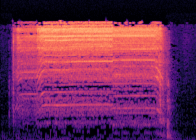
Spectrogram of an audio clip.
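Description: A power drill drives the supplied screws to secure an electrical device into a wall box, giving one steady high whine of about three seconds, close and alone.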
